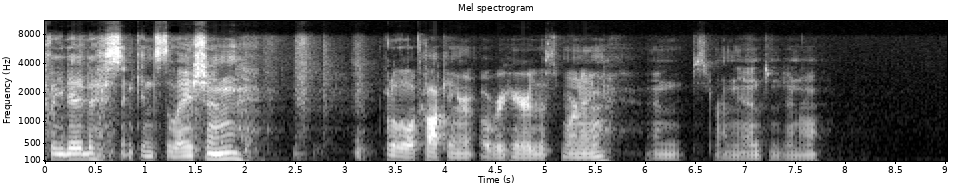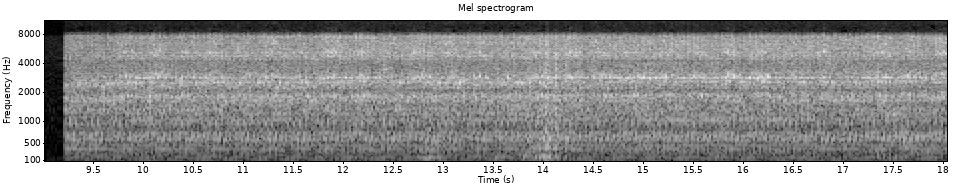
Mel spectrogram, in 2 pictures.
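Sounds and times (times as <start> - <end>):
tractor diesel engine running: 9.2 - 18.0.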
